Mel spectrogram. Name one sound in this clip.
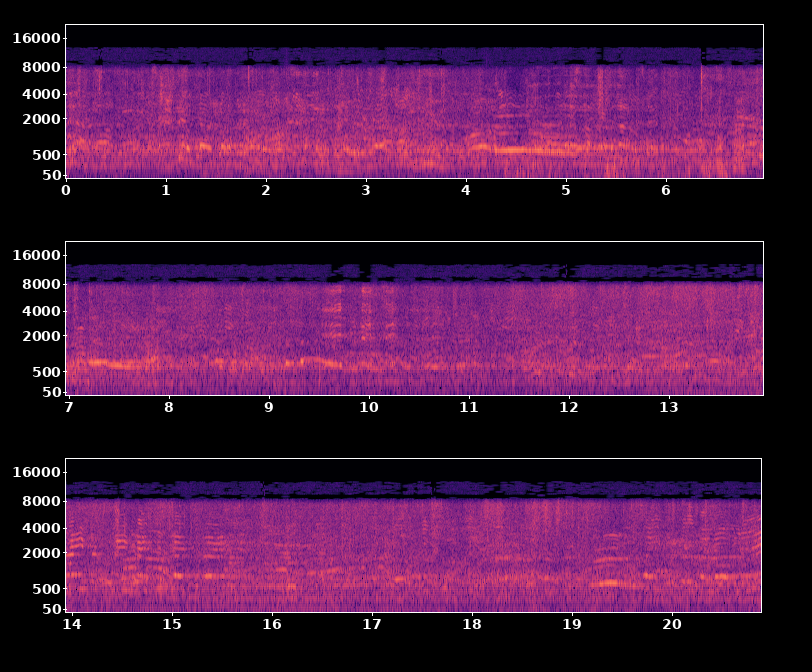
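A crowd of men and women chatters and calls out nearby, outdoors.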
